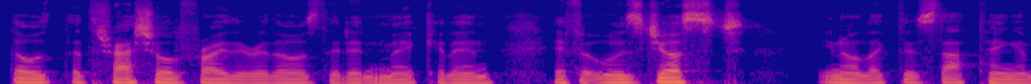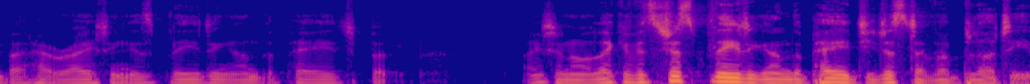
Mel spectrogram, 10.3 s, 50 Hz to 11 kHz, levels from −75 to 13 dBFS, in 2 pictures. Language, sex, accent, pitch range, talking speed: English, male, Irish, 95-115 Hz, 275 wpm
